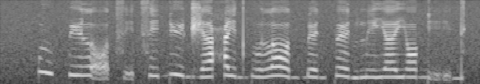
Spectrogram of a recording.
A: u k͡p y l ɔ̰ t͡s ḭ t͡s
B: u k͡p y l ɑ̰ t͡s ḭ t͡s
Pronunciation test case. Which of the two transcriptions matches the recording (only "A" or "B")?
A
